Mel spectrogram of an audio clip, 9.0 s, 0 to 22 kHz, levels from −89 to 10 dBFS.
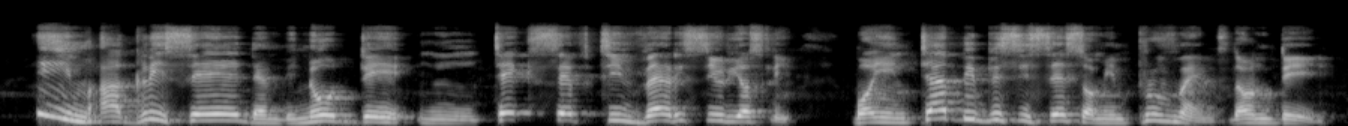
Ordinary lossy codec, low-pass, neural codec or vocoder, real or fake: none; 10.8 kHz; codec, 24 kHz, 3.1 kbps, DualCodec; fake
